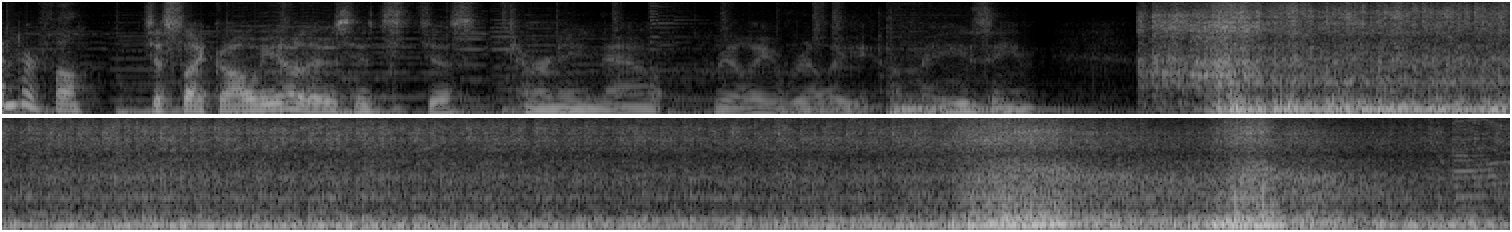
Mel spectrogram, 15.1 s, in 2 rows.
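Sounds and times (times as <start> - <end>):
car engine idling and revving: 5.7 - 15.0.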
